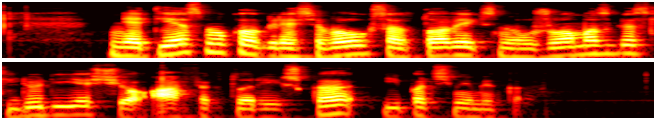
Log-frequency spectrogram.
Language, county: Lithuanian, Klaipėda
